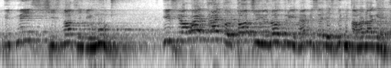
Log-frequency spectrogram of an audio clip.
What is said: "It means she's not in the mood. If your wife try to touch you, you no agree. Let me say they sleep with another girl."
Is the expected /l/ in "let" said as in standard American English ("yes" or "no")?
no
